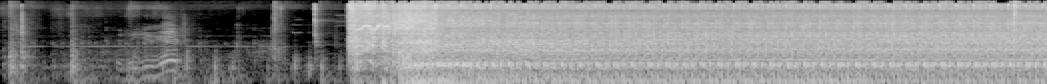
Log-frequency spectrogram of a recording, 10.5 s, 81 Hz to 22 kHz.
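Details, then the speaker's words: 6.7 diesel Dodge 3500 after a repair, fired up: cranks, catches at once and settles to an even steady idle; runs pretty good, no check engine lights. "Seems to run pretty good. Well, that was another successful repair on the old Dodge, I think."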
